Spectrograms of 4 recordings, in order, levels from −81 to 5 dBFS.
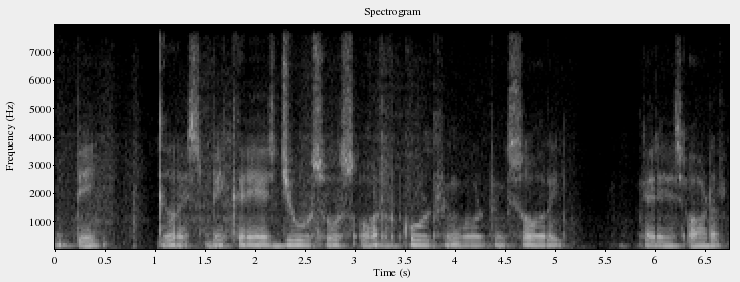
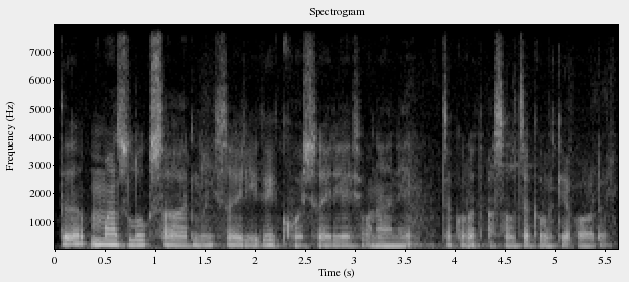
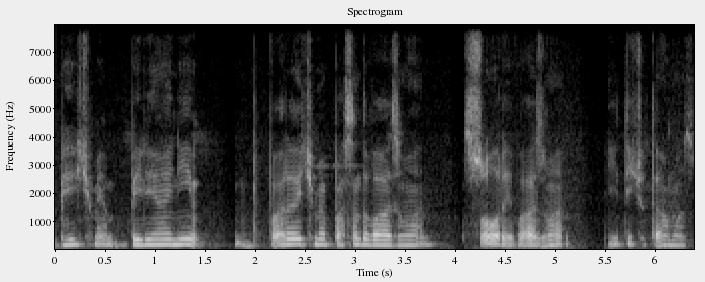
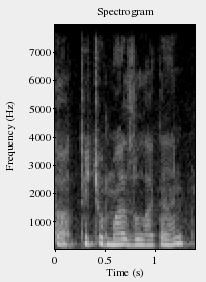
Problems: background sounds at intervals, background conversations at intervals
